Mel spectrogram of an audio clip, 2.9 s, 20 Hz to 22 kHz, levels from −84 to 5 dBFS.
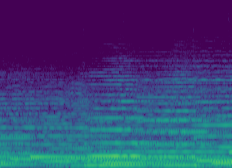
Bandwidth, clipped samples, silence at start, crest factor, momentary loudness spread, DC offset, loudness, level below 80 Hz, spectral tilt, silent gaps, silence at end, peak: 6.2 kHz; under 0.1%; 0 s; 12 dB; 6 LU; under 0.1%; -26 LUFS; -52 dBFS; -9.5 dB/octave; none; 0 s; -12 dBFS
